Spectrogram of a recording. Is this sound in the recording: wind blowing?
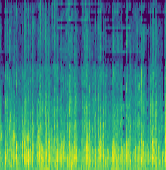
no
